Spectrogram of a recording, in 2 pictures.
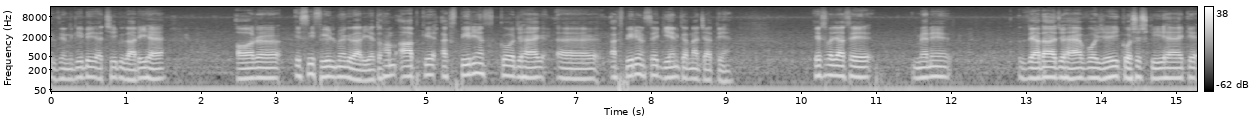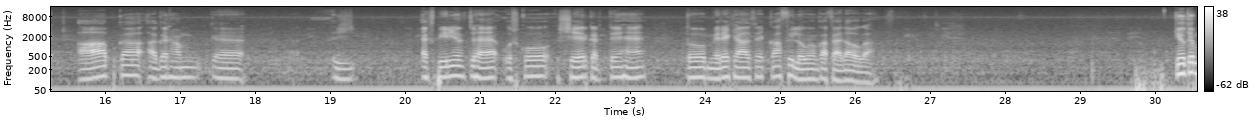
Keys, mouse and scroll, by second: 0.0-2.5 drag, 2.5 space, 2.7 click, 3.0 space, 3.8-7.5 drag, 7.5 space, 7.8 click, 8.0 space, 9.3 r, 9.4 click, 11.3 b, 11.6 space, 11.8 click, 12.1 space, 13.3 r, 13.5-15.1 drag, 15.1 b, 15.4 space, 15.5 click, 15.9 space, 16.8-25.9 drag, 25.9 space, 26.2 click, 26.4 space, 26.9 alt+click, 29.1 r, 29.3 click, 29.6 click.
